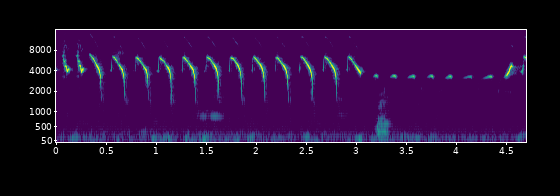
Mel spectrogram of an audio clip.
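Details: White-headed munia song used for mastering captive birds: a fast series of about a dozen high, down-slurred whistled notes, then a row of thin, even, steady high notes, ending with a rising note.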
